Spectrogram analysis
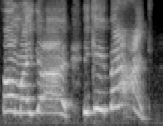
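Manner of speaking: high, loud "oh my God" burst; excited disbelief. Retold or imitated. Telling a friend how he reacted, mock shocked shout. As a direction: shout it like you can't believe he's back. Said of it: "I'm like".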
